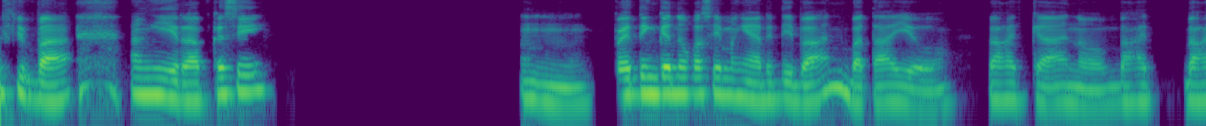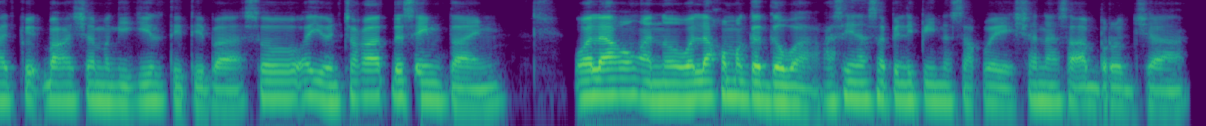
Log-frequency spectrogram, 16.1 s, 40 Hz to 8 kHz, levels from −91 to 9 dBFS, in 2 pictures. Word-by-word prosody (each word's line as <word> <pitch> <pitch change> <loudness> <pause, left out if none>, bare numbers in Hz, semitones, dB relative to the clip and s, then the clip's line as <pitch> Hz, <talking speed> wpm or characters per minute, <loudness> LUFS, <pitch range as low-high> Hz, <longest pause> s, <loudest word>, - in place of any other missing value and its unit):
'di 160 +1 0
ba? 120 +1 +5 0.4
Ang 155 -1 +3
hirap 130 -5 +3
kasi 175 +3 +2 1.6
Mm. 110 -5 -4 0.2
Puwedeng 155 +2 +5
ganun 160 0 +8
kasi 155 0 0
mangyari 130 -5 -1
'di 125 0 -4
ba? 120 +10 0
Ano 205 - +2
ba 145 - 0
tayo? 105 -4 -4 0.2
Bakit 120 -1 -3
ka 115 -3 -4 0.2
ano? 95 -3 -5
Bakit 110 +3 -7 0.2
bakit 115 -1 -3
ko - - -8
bakit 115 0 -1
siya 120 - -3
magi-guilty 115 0 -4
'di 100 - -7
ba? 95 +2 -2
So, 130 0 -1
ayun 115 -4 -1
'tsaka 140 +2 +3
at - - -38
the 135 - +2
same 125 -2 0
time, 100 +1 -4 0.4
wala 140 +2 +7
akong 145 -2 +1
ano, 125 -1 +2
wala 130 +2 +4
akong 140 -1 +1
magagawa 115 -7 +3
kasi 115 +4 -3
nasa 125 0 -2
Pilipinas 120 -2 -4
ako, 110 +2 -7
eh, 100 -2 -4
siya 120 +4 -5
nasa 115 0 -3
abroad 100 -3 -4
siya. 90 -1 -5
120 Hz, 180 wpm, -22 LUFS, 110-135 Hz, 1.6 s, ganun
